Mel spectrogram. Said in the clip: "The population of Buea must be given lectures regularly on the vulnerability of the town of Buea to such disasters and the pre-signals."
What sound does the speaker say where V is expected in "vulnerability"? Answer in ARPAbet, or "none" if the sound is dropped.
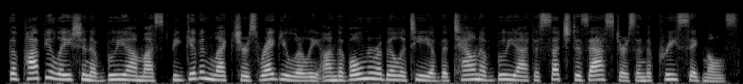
V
